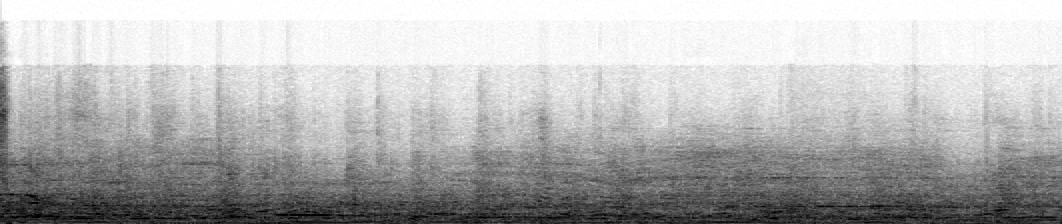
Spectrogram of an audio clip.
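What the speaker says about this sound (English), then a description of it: "And this crowd has come to life" A baseball crowd at a home game in the bottom of the ninth keeps up a continuous, moderately loud murmur of chatter and cheering, with a broadcaster's voice heard over it.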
